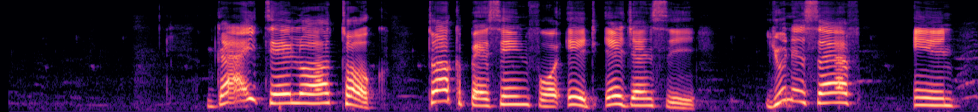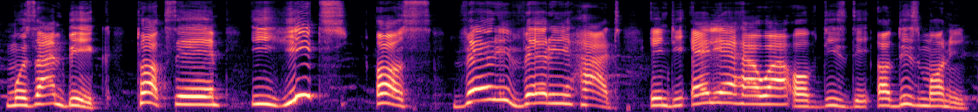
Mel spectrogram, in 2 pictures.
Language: Nigerian Pidgin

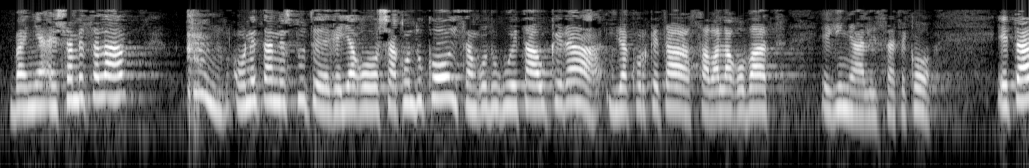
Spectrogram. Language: Basque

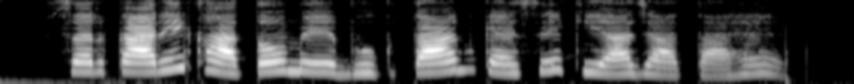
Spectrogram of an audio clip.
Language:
Hindi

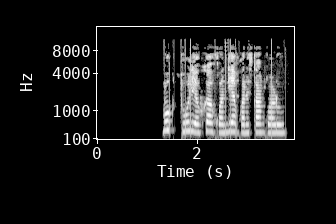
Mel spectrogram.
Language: Pashto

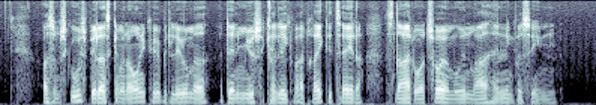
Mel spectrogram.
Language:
Danish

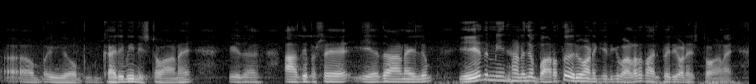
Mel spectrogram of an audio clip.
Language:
Malayalam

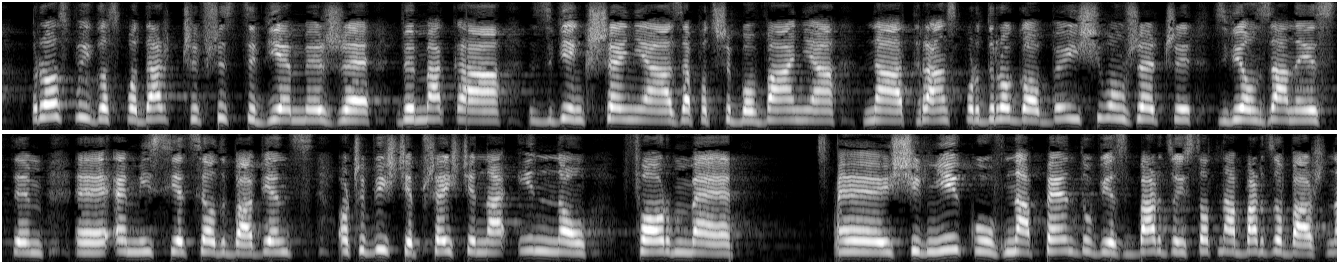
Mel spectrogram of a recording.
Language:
Polish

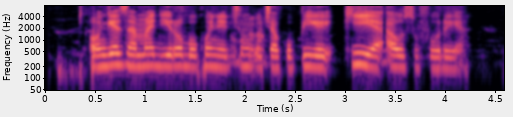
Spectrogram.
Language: Swahili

